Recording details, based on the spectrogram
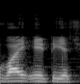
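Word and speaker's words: Vyath: नाम बोला जाता है, यथ बोलते हैं। वी को साइलेंट रखो, YATH, यथ बोल सकते हो।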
